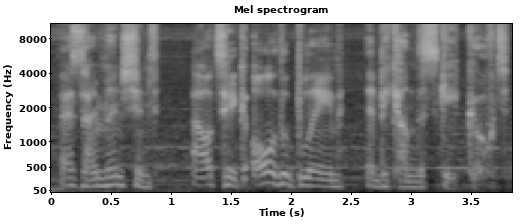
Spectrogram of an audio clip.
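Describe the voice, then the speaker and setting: An actor playing a scheming, arrogant elder official who speaks in a pompous, formal, measured way, like a villain in a story game. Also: male voice, mid-range voice, over music, lightly acted. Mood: smug.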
